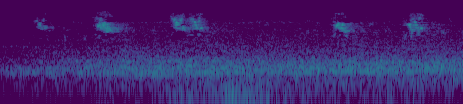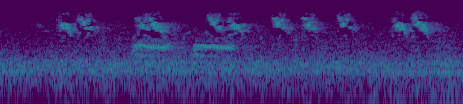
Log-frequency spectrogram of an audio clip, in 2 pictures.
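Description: Small birds chirping: short high chirps repeating every half second to second, with a pair of lower whistled notes about six seconds in, over a steady low background hum.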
